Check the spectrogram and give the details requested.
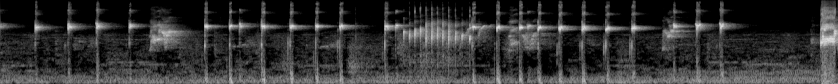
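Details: Lovebird in a lure recording meant to provoke other lovebirds into long ngekek singing: sharp high ticks repeated every few tenths of a second, broken by harsh buzzy bursts and a brief rapid rattling trill midway.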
